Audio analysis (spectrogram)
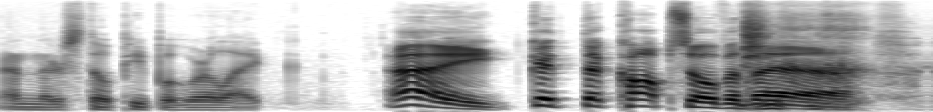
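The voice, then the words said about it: Poor put-on Australian accent. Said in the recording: “That's kind of an Australian accent. ... It was awful.”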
